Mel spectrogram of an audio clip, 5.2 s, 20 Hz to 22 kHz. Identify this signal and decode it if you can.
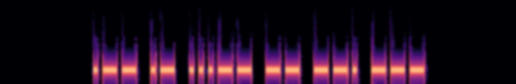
Morse code, heard as a keyed tone, about 25 wpm, 700 Hz. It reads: WA3MGO
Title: USA Call Signs Repeated 3x 25wpm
